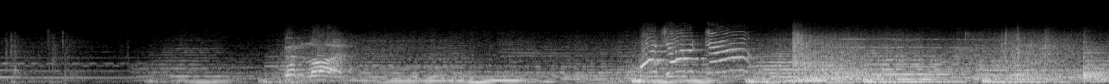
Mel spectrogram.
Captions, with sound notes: Good lord! - Watch out, Gil! (gun fires)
